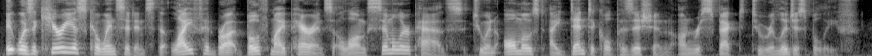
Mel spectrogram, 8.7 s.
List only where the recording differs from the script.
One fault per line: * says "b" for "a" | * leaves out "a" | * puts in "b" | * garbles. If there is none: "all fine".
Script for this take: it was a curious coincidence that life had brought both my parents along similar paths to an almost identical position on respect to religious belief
all fine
